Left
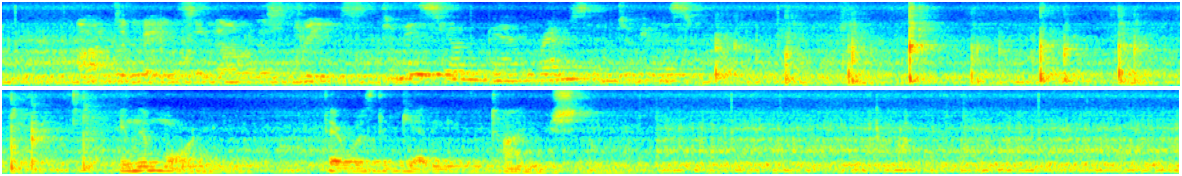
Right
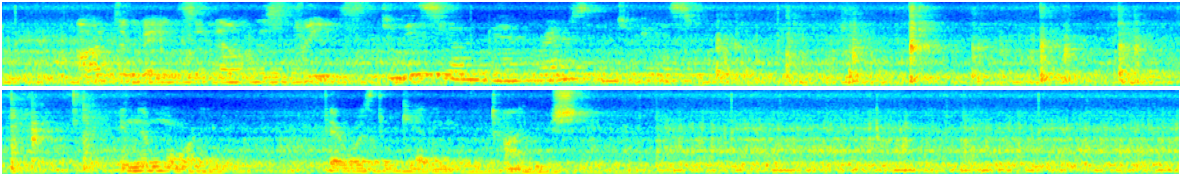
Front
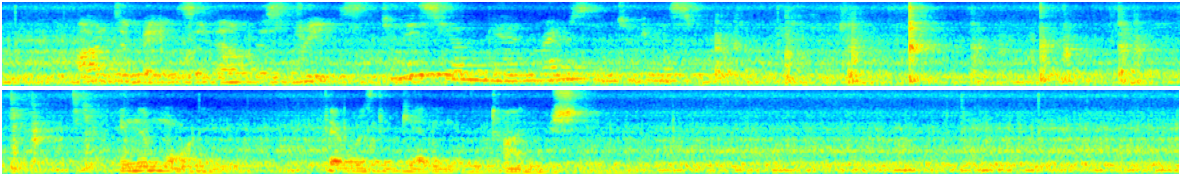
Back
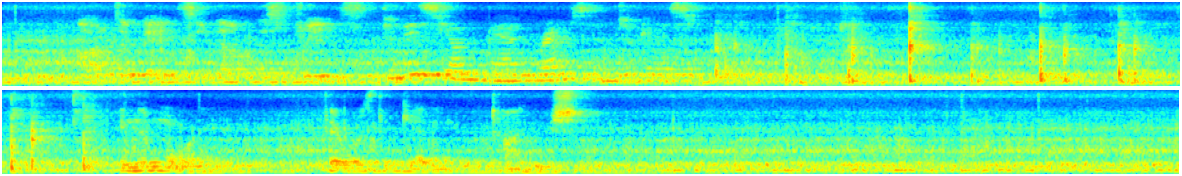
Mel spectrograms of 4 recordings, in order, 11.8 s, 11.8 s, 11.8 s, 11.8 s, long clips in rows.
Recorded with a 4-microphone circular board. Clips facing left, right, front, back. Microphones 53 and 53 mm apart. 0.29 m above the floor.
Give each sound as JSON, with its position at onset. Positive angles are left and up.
{"t": 0.4, "sound": "a man speaking", "azimuth_deg": 15, "distance_m": 1.6}
{"t": 1.9, "sound": "a woman speaking", "azimuth_deg": 140, "distance_m": 3.0}
{"t": 3.6, "sound": "running footsteps", "azimuth_deg": 100, "distance_m": 2.0}
{"t": 6.5, "sound": "a man speaking", "azimuth_deg": 65, "distance_m": 1.0}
